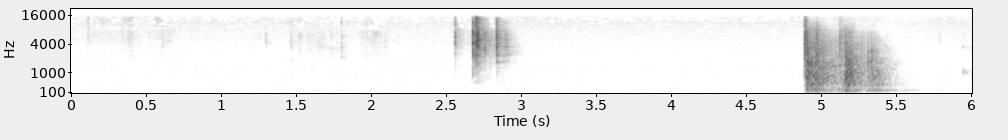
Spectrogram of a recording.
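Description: Low room tone with a faint hum, a brief crinkle of thin plastic wrap about two and a half seconds in, then a sudden loud thump near the end.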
